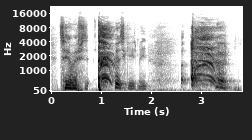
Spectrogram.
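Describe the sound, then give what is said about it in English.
A man coughs and clears his throat in a few rough, voiced bursts into the microphone, with a brief breathy pause between them. “For the coughing fits that I'm breaking into.”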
